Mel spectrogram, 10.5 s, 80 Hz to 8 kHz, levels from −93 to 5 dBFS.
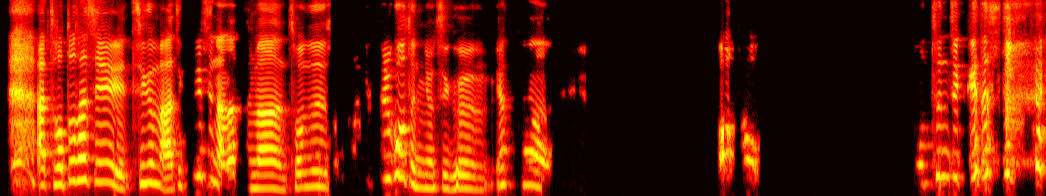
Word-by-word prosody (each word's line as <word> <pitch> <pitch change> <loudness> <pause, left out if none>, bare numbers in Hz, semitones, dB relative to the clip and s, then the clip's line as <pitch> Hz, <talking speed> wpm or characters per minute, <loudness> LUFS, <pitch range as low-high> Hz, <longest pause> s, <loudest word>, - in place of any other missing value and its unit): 아 - - +5
저 - - +6
아 250 - -3
저도 255 +5 0
사실 295 - +3
지금 275 0 0
아직 180 +7 +3
틀진 385 -1 -6
않았지만 200 -2 +2
저는 215 +1 -5
선풍기 355 - -15
틀거든요 270 - -1
지금. 195 -1 -5
약간 255 +1 -6 2.1
어 - - +5 0.2
더 305 -1 -9 1.6
저 275 0 -11
튼지 370 -1 -3
꽤 - - +7
됐어요. - - 0
255 Hz, 225 characters per minute, -18 LUFS, 200-315 Hz, 2.1 s, 꽤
